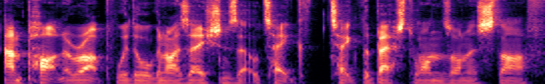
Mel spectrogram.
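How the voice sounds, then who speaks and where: Very fast and monotone, a man talks with flat intonation at a fairly low pitch. The recording is very clean, with a silent background. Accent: English. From England. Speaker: podcast co-host. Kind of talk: casual chat.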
